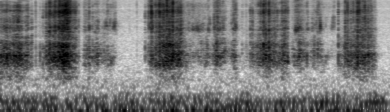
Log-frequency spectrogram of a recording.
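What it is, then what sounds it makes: Nails scratching a painted stretched canvas. Long nails scratch the surface of a square, acrylic-painted stretched canvas on a wooden frame, hollow behind, resting on carpet. Dry, rasping scratch strokes come in uneven bursts, centered in the midrange with bright, hissy edges, over a steady low rumble. Each stroke stops quickly with little ring.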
